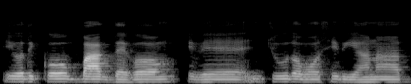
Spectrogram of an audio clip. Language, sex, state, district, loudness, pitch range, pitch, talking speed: Chakma, male, Tripura, Dhalai, -23 LUFS, 115-130 Hz, 120 Hz, 130 wpm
